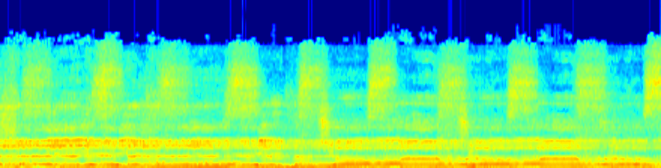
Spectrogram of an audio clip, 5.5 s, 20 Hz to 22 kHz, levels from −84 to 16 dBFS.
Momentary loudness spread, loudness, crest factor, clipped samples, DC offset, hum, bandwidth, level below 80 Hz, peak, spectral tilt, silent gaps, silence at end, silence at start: 2 LU; -8 LUFS; 10 dB; under 0.1%; under 0.1%; none; 18.5 kHz; -40 dBFS; 0 dBFS; -3.5 dB/octave; none; 0 s; 0 s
